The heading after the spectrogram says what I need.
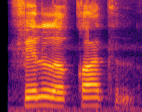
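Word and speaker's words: في القتل: Filqatl, lam terdengar, filqatl.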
